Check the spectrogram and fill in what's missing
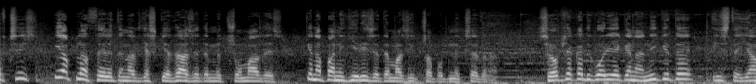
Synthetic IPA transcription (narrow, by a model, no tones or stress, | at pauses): fksisiɐplɐθe̞le̞t̪e̞nɐðʝɐsce̞ðɐzet̪e̞me̞t̪i̥so̞mɐðe̞s | ce̞nɐpɐniʝiɾize̞t̪e̞mɐzit̪u̥sɐpo̞t̪ine̞kse̞ðɾɐ̰ | se̞o̞pçɐkɐt̪iɣo̞ɾiɐcenɐnice̞t̪e̞ | ist̪e̞iɐ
